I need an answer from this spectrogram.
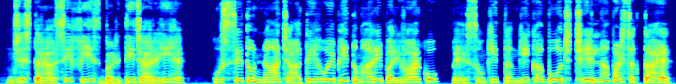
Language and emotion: Hindi, fearful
